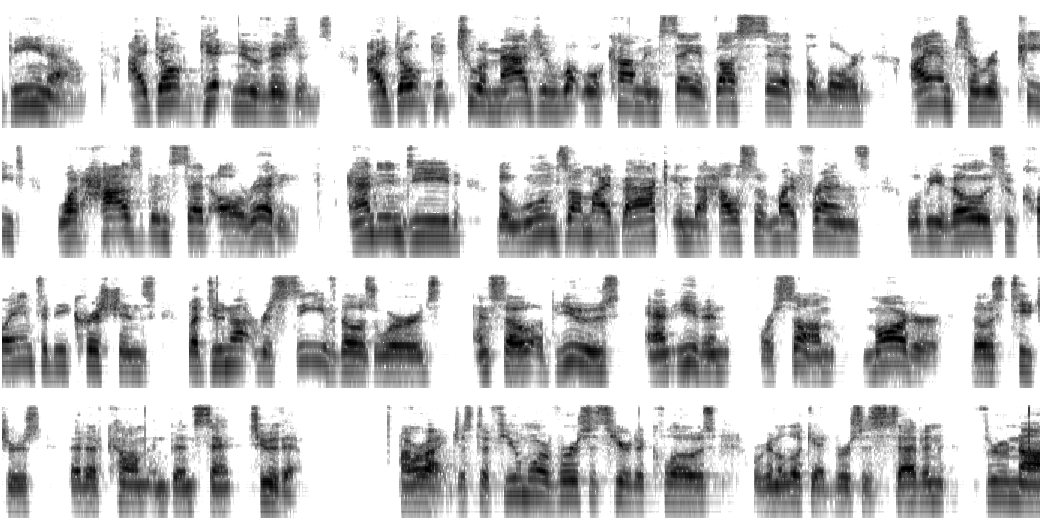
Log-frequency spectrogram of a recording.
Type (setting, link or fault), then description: setting, large echoing room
